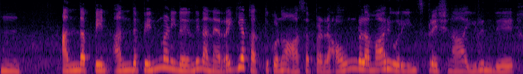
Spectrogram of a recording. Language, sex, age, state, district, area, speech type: Tamil, female, 18-30, Tamil Nadu, Madurai, urban, spontaneous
